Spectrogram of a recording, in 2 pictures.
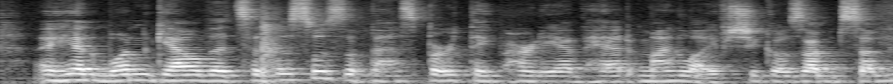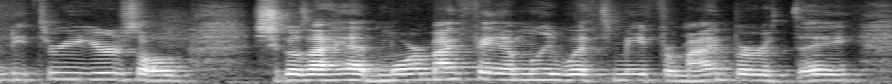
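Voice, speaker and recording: A woman speaks at a fairly quick pace with hardly any pauses, her fairly low voice keeping a fairly even intonation over noticeable background noise and audible room echo. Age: 50s. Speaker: senior center director. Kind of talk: podcast interview.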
